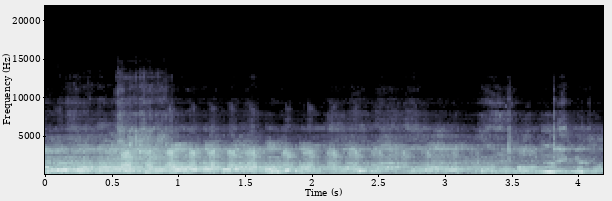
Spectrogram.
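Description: A man laughing in quick repeated bursts over the noisy, many-voiced reaction of a crowd.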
